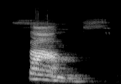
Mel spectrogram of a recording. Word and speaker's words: psalms: P is silent when it comes before S in words. For example, psychology. Pneumonia. Psalms. Psychology. Pneumonia. Psal. Now you realize that these words begin with P, but the P sound is not heard.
